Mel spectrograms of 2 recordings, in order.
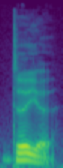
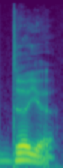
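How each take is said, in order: First: The two words blend into one sound. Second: The two words blend into one sound.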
